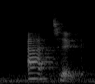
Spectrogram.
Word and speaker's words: attic: again act and tick when i said it i didn't make that t sound twice because what happens in the middle of a two-syllable word is that if there are if the consonant is the same it kind of takes that 111 sammy rule on and sounds like one sound a tick attic attic so you only hear that t sound once so be watching for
